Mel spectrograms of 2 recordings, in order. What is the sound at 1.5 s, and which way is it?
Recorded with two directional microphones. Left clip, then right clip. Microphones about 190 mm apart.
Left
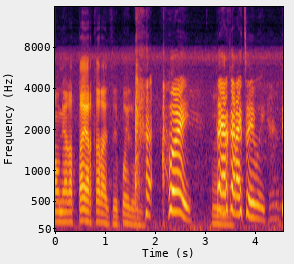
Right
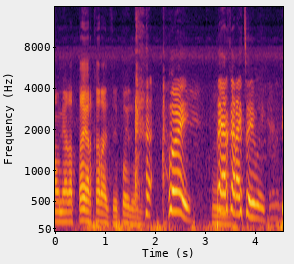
Speech, 10° left (ahead or behind).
